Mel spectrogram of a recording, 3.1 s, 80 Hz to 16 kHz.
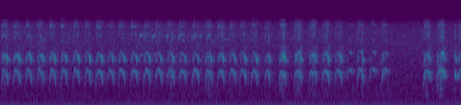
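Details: Barn owl nest in the Ebro Delta, Tarragona, Spain, 2023 season, with chicks under the mother's wings: continuous quick, nasal chittering notes, roughly ten a second, briefly pausing before resuming.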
